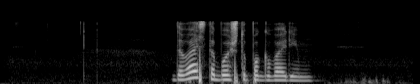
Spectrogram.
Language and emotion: Russian, neutral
